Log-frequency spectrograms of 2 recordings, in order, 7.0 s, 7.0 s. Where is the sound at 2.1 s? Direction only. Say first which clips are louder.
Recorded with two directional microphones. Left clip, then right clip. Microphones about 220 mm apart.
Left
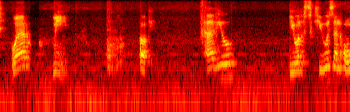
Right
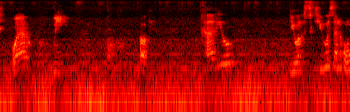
Left 18 dB; 50° left (ahead or behind).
